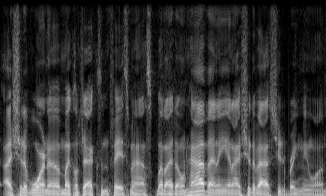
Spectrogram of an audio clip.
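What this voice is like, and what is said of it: Voice of someone with a cold. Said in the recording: “So I have a cold”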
